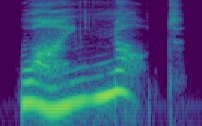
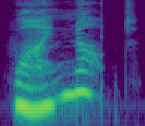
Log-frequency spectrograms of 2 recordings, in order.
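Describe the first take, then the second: First: Whispered to herself. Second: Said in the usual way. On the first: A narrator's reading. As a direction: breathe the question without voice. Narrator's inner question.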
